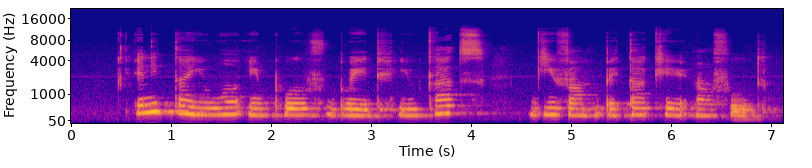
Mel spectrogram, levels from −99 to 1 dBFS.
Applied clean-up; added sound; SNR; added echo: none; none; none; none.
